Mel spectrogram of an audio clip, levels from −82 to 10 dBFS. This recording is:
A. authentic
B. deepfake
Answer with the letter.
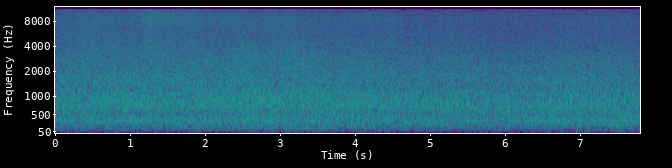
A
